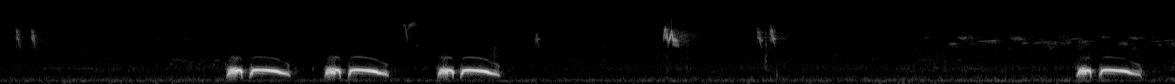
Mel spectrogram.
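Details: Trained decoy spotted dove used for bird trapping, recorded January 14, 2020; three close paired coos, each a short note then a drawn-out falling coo, a pause, then one more pair, with scattered thin chirps of small birds.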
